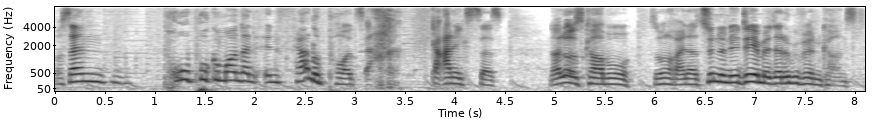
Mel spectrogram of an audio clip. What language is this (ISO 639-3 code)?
deu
